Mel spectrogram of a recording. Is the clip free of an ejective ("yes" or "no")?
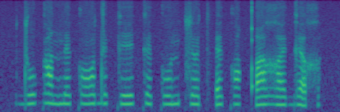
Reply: no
